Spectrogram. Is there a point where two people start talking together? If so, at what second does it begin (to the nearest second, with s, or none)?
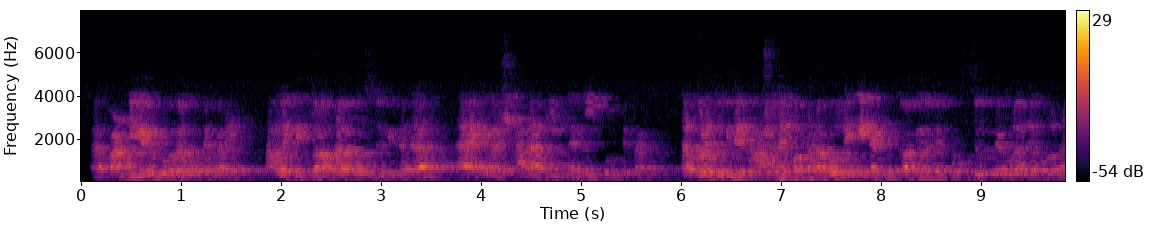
none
